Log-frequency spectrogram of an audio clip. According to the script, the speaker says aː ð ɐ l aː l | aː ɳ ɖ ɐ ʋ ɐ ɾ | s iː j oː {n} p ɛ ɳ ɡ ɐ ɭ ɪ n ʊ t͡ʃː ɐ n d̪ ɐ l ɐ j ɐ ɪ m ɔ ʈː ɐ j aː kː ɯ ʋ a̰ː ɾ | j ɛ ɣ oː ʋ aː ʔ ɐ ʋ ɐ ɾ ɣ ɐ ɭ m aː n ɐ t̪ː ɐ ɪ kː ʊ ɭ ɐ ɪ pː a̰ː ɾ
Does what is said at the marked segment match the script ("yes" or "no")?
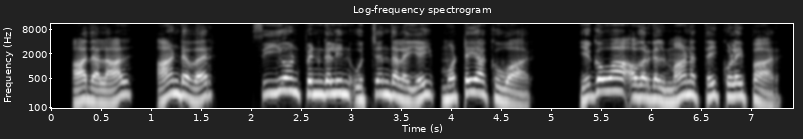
yes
